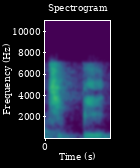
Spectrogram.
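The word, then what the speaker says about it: Zigbee: 그 다음에 이제 세 번째가 직비 또는 지급이라고 읽는 이 기술인데요.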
